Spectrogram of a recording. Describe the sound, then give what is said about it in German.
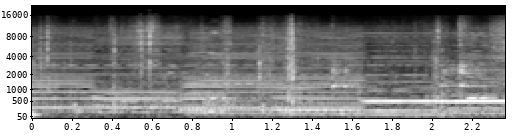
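Loose change is rummaged through while paying, with irregular bright metallic clinks and jingles scattered across a few seconds over a steady, low electrical hum. No one speaks. “Moment, äh, ach, dieses elende Kleingeld.”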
